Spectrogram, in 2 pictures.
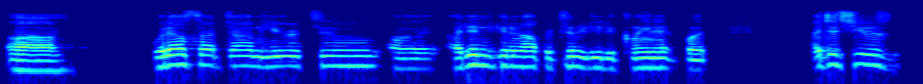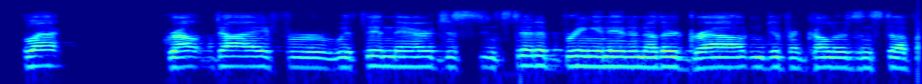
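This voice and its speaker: A man with a slightly hoarse voice, talking casually and haltingly as a tile installer walking someone through his work. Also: mid-range voice, muffled recording. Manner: hesitant, halting. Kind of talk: casual informal walkthrough talk.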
